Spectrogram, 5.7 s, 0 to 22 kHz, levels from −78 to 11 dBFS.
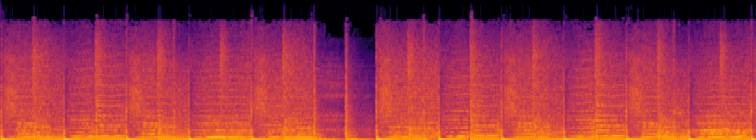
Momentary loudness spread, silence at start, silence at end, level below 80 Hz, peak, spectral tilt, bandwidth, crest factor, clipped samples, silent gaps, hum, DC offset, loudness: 1 LU; 0 s; 0 s; -12 dBFS; 0 dBFS; -4 dB/octave; 19.5 kHz; 8 dB; 0.4%; none; none; under 0.1%; -8 LUFS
